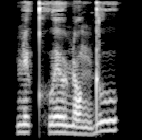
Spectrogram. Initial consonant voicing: voiced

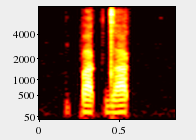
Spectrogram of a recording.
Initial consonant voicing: voiceless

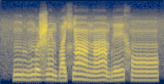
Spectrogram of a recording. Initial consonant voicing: voiced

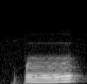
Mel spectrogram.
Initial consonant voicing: voiceless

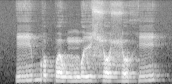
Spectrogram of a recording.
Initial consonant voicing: voiced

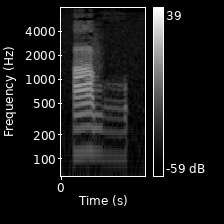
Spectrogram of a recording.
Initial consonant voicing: voiced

